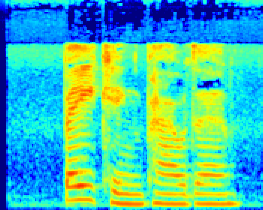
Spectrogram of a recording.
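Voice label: English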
